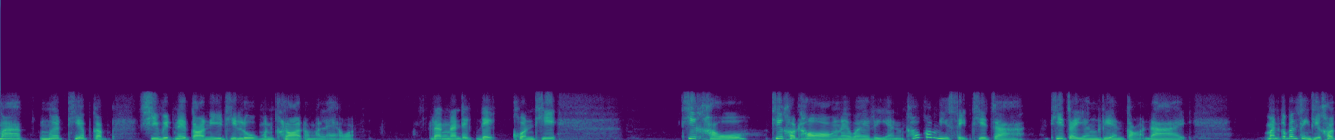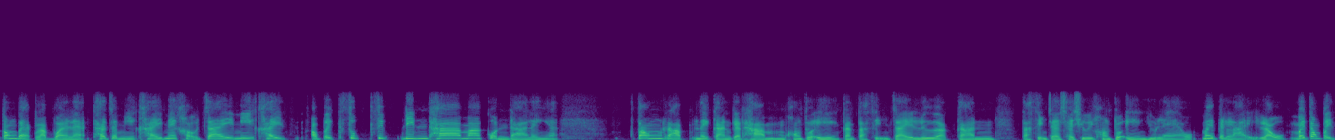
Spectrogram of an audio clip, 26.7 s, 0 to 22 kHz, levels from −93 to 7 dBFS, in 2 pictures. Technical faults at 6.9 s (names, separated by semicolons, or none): none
